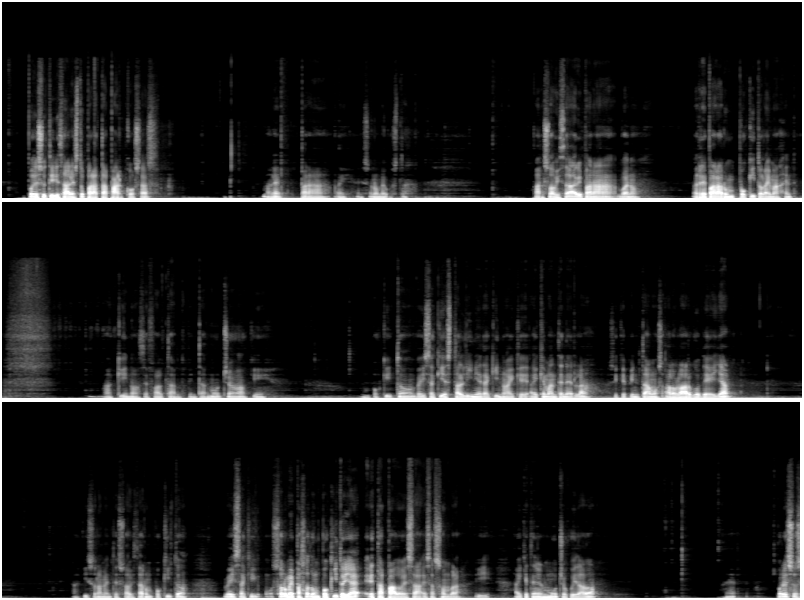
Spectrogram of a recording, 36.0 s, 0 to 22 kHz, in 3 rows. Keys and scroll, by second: 5.0 alt+super+z, 5.4 alt+super+z, 27.0 alt+super+z, 30.1 alt+super+z, 30.7 alt+super+z.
